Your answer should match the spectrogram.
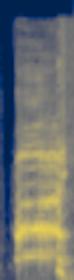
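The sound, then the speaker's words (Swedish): A man lets out a single strained groan as he gets up, like an old man heaving himself up, loud and held about half a second before dropping off into a low grunt. “Ja, ja du vet, och man sätter sig, så fort man ska sätta sig i så bara, Och ännu ändå när man ska upp, ha!”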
